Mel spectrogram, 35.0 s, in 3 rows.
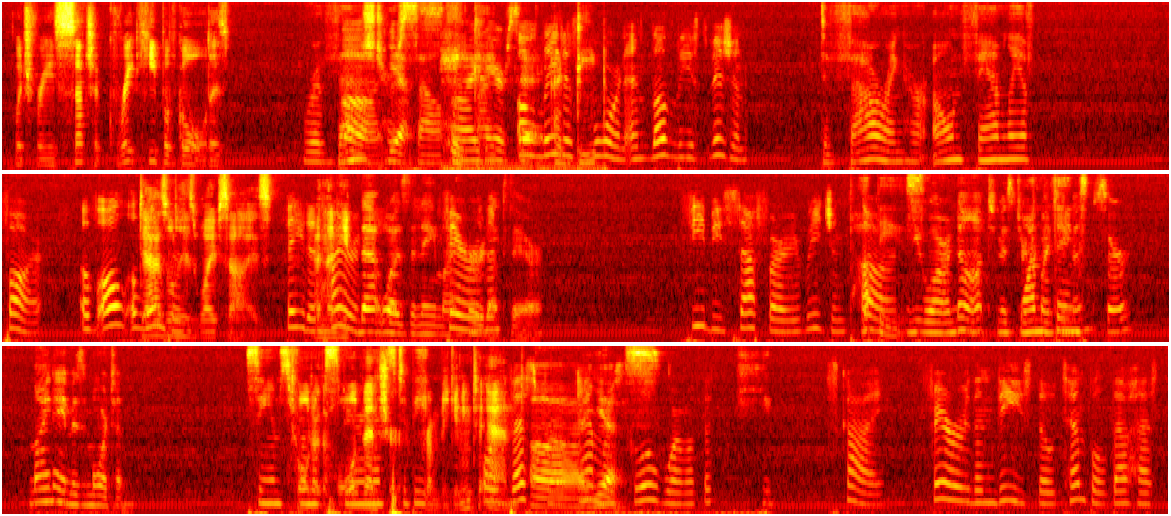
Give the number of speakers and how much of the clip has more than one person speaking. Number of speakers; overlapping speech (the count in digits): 5, about 34%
